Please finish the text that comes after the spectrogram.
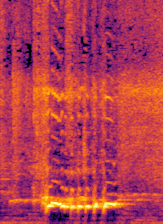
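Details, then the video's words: Zebra dove of the udanmas silver kind giving a brief melodious song phrase meant to draw other zebra doves into singing; a soft lead-in tone, then a rapid trembling run of pulsed coos fading into a steady note. "perkutut udanmas silver irama merdu spesialis pancingan bikin semua perkutut ikut manggung"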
